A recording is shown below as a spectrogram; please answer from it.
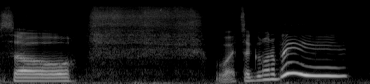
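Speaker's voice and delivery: ordinary talk, nothing marked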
